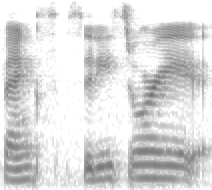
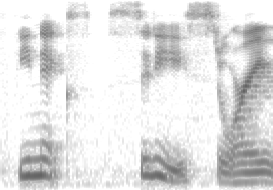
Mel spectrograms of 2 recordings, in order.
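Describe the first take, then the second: First: The first word has one syllable, fenks. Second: The first word has two syllables, fee-nix. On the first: The speaker calls it wrong. "a film I have been mispronouncing" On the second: The speaker calls it right. "there's an I there"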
